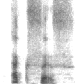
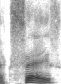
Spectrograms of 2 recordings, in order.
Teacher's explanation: example is the access is noun and access is a verb for the verb we stress in the second syllable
